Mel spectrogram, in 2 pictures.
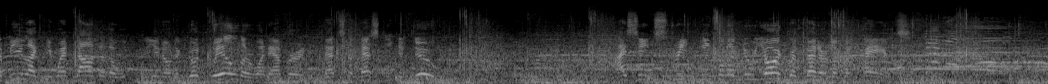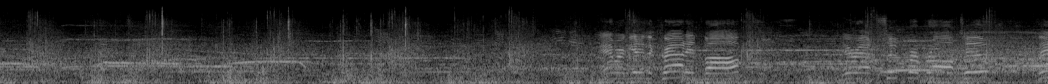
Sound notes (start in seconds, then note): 9.3 crowd cheering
